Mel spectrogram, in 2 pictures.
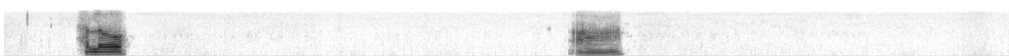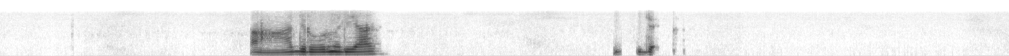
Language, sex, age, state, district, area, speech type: Dogri, male, 18-30, Jammu and Kashmir, Reasi, rural, conversation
